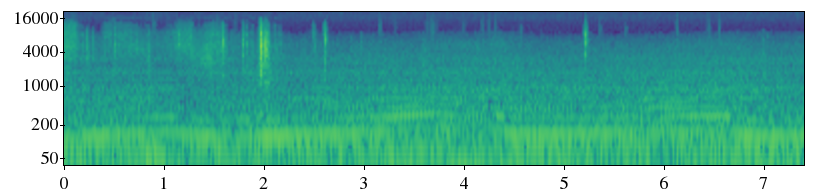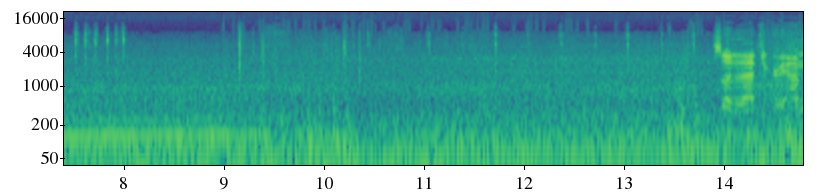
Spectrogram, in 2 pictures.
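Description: A 2019 Mercedes E450 4Matic AMG Sport being driven hard into a corner, its engine droning loud and steady up close, with pitch shifts as it works through the bend and gear changes.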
